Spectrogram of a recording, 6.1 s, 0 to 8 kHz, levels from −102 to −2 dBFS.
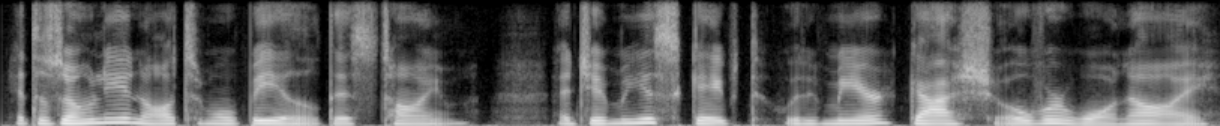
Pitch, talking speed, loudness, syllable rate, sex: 195 Hz, 165 wpm, -19 LUFS, 5.1 syllables/s, female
